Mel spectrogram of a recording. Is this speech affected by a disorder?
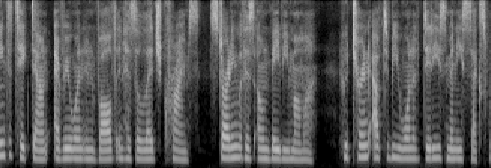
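No.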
